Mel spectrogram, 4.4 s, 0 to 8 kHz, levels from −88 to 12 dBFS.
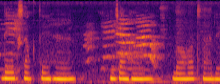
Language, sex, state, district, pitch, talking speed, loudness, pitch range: Hindi, female, Bihar, Kaimur, 200 Hz, 80 wpm, -12 LUFS, 195-210 Hz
